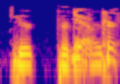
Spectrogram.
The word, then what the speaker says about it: Kierkegaard: Kierkegaard.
